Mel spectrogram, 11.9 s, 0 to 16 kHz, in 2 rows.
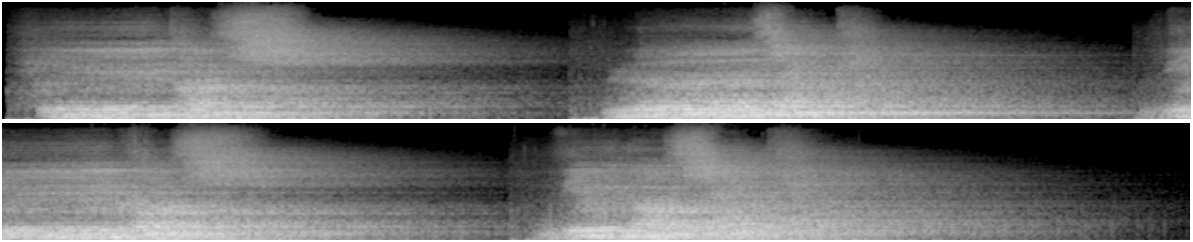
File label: Male Chant; Soundtrack; Final Fantasy 8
